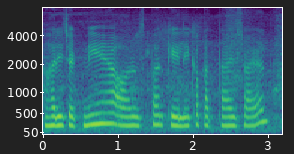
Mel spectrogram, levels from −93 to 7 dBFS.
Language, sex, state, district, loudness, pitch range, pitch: Hindi, female, Uttar Pradesh, Lucknow, -16 LUFS, 205-230 Hz, 210 Hz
